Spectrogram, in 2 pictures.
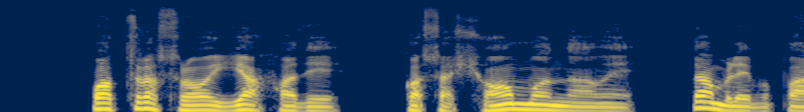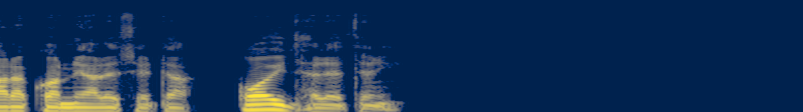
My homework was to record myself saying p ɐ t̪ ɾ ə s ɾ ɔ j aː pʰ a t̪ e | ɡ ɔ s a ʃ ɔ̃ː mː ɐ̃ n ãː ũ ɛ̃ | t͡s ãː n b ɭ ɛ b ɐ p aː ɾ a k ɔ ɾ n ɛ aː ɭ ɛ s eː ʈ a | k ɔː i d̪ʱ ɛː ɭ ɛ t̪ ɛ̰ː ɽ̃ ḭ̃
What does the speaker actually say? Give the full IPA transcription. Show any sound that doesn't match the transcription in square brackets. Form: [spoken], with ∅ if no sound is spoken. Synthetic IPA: p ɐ t̪ ɾ ə s ɾ ɔ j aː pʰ a [d̪] e | [k] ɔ s a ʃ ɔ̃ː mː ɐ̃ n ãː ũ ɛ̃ | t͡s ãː [m] b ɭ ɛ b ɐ p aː ɾ a k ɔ ɾ n ɛ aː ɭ ɛ s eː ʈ a | k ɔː i d̪ʱ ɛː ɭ ɛ t̪ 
